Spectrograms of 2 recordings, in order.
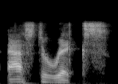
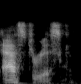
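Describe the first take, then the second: First: The word ends with a k sound, then s. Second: The word ends with an s sound, then k. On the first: The speaker calls it wrong. "Everybody mispronounces it and puts the K before the S" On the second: The speaker calls it right. "but it's actually asterisk"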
